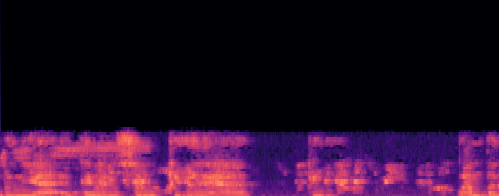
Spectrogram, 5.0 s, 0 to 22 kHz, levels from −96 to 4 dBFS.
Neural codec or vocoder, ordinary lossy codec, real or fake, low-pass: none; Opus, 64 kbps; real; 7.2 kHz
